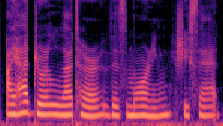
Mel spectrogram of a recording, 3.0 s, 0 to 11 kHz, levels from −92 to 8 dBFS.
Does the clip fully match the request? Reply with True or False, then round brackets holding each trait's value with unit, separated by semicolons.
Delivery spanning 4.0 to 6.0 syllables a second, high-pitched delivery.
False (3.6 syllables/s; 205 Hz)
